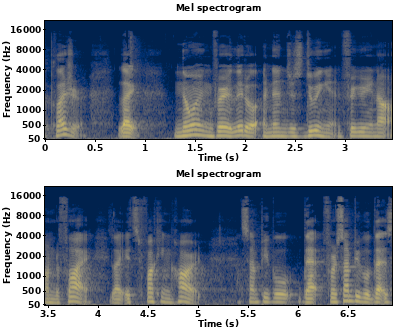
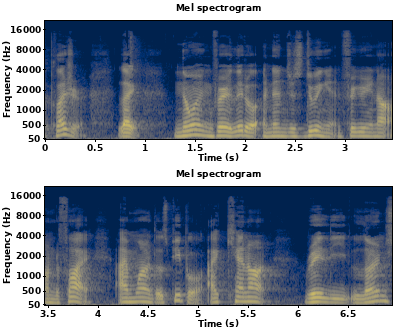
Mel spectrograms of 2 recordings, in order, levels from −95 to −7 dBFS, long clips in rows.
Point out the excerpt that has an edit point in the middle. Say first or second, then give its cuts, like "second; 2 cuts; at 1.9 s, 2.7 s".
first; 2 cuts; at 4.1 s, 5.4 s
